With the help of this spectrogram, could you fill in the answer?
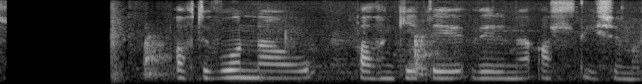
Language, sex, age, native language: Icelandic, female, 18-19, Icelandic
